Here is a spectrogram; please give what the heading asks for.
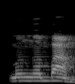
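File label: "mengemam", Malay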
